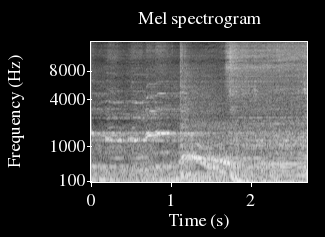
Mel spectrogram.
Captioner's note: clack!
